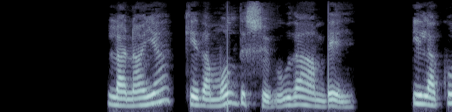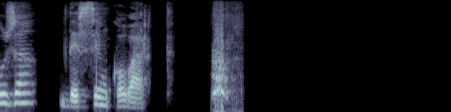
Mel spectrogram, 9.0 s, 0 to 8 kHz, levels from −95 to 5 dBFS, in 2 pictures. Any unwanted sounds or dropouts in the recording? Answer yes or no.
yes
